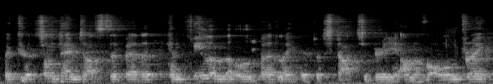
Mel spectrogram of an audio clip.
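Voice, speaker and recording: A man, measured and deliberate, chairing a committee hearing. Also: medium pitch, monotone. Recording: echoey room with faint noise.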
